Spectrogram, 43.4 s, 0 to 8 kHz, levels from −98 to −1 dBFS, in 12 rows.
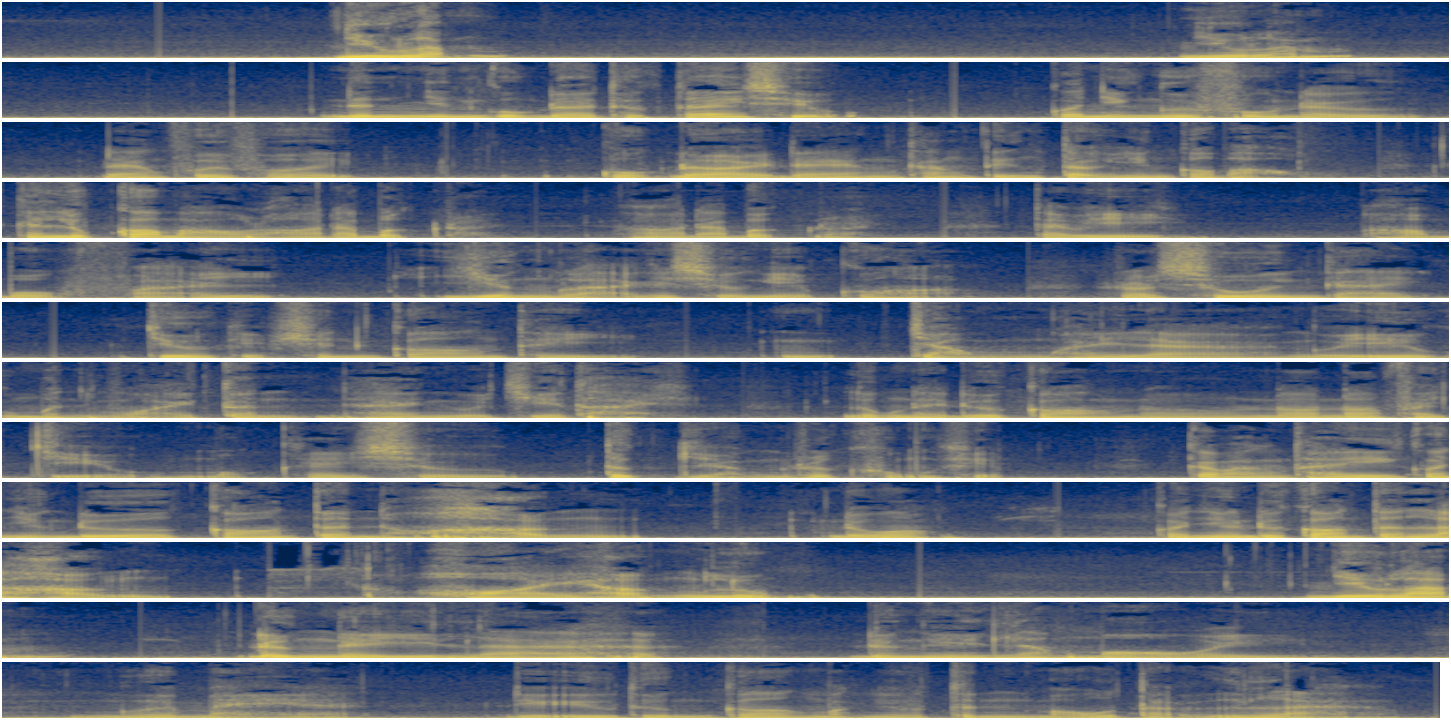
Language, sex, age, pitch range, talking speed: Vietnamese, male, 20-39, 95-115 Hz, 185 wpm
